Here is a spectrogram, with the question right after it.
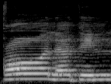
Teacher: قالت کاف کو موٹا پڑھیں گے، حروف مستعلیہ میں سے ہے، یعنی کہ موٹے حروف میں سے ہے. قو لام زبر لا، قال تا کی زیر لام کی جزم سے ملے گی، اور اس جو لا ہے اس کو کھینچنا نہیں ہے، یہ جو لا ہے اس کو کھینچنا نہیں ہے.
